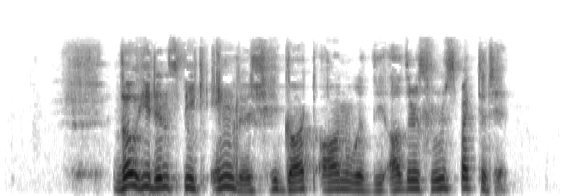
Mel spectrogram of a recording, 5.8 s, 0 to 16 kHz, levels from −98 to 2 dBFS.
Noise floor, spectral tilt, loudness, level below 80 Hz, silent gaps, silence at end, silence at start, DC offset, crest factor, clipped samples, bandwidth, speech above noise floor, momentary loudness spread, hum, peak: -87 dBFS; -7.5 dB/octave; -18 LUFS; -58 dBFS; none; 0.75 s; 0.75 s; under 0.1%; 18 dB; under 0.1%; 7.4 kHz; 70 dB; 10 LU; none; -2 dBFS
